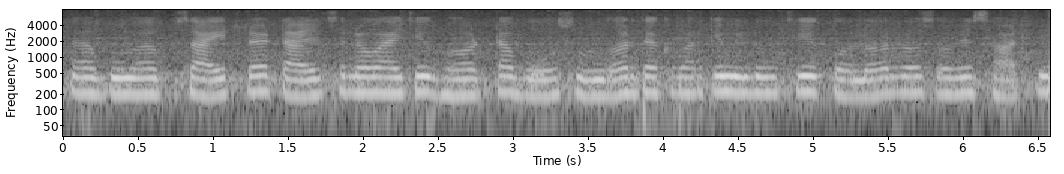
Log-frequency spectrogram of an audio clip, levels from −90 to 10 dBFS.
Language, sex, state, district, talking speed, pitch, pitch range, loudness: Odia, female, Odisha, Sambalpur, 165 wpm, 210 Hz, 195-215 Hz, -14 LUFS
